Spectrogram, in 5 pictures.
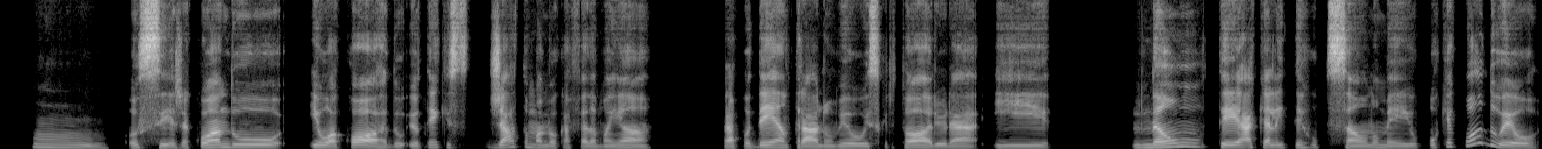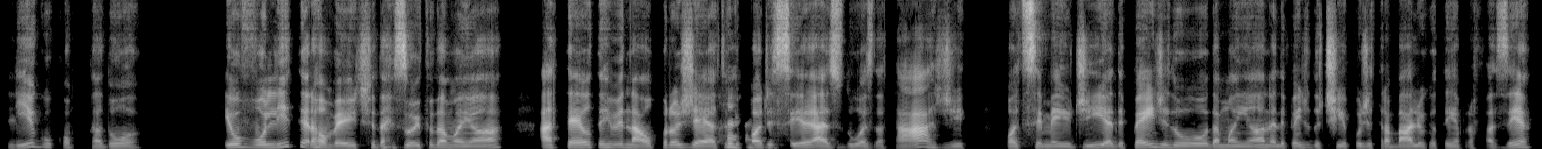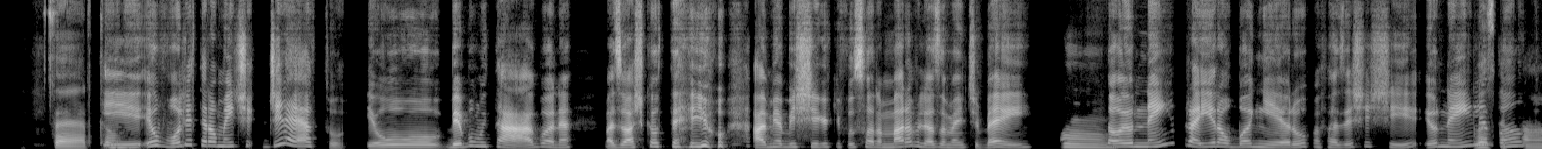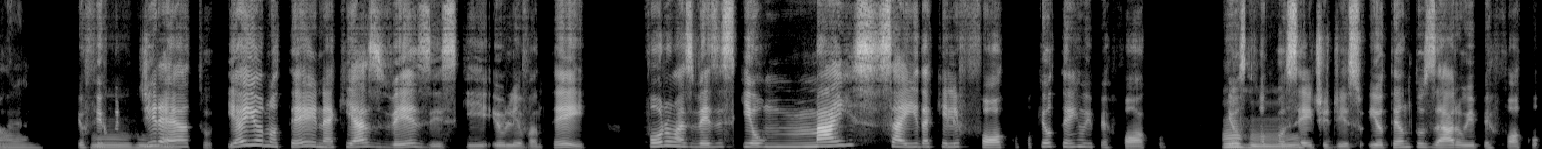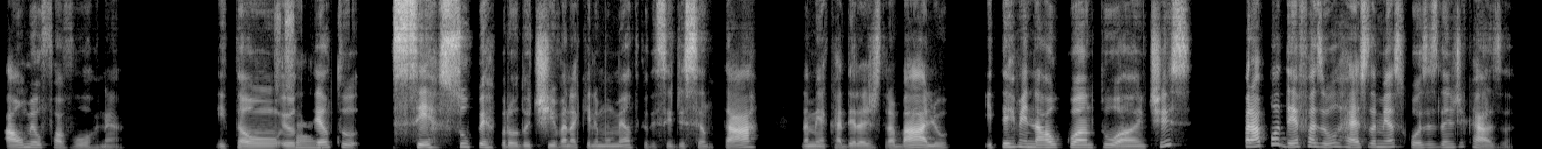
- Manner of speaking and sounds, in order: laugh
- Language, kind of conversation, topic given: Portuguese, advice, Como posso equilibrar o trabalho com pausas programadas sem perder o foco e a produtividade?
